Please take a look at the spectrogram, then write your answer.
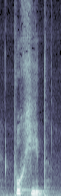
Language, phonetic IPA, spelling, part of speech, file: Ukrainian, [poˈxʲid], похід, noun, Uk-похід.ogg
- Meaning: 1. campaign, drive, crusade 2. march 3. trip, walking tour, hike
